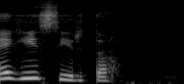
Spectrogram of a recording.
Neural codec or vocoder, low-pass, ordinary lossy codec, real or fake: vocoder, 44.1 kHz, 128 mel bands, Pupu-Vocoder; none; none; fake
